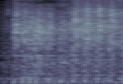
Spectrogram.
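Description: A small engine on a foam boat revs up close by, its steady, loud chugging pulsing rapidly throughout with a faint metallic clatter.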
